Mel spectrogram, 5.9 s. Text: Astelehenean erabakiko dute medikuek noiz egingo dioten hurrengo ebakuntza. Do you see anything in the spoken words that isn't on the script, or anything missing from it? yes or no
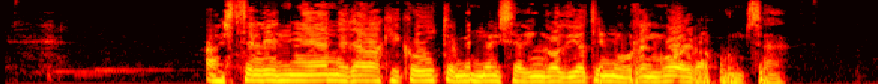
yes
